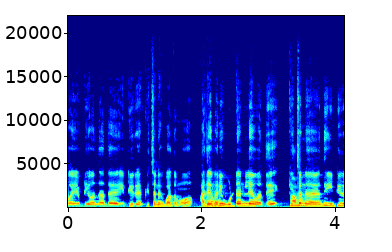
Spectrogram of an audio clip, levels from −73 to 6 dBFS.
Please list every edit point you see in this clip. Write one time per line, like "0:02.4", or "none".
none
